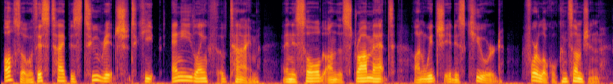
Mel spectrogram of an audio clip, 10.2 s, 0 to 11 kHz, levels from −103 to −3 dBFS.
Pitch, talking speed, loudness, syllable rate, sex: 110 Hz, 160 wpm, -19 LUFS, 3.9 syllables/s, male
